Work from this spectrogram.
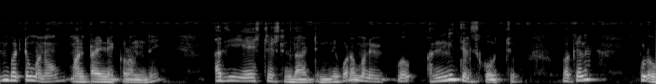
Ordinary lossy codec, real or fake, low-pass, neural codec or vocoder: none; fake; none; codec, 16 kHz, 8 kbps, FunCodec, trained on LibriTTS, 25 frames a second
